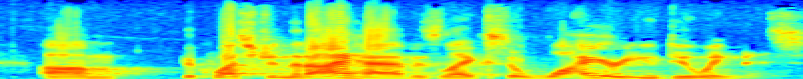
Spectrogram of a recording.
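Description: Speaking with a Canadian accent, a man at a medium pitch lets his voice swing very widely up and down. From rural Canada. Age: 30s. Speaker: pastor and comedian. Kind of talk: casual chat.

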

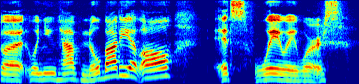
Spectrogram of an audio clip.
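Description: A woman speaks at a very slow pace with an American accent. Her pitch is fairly low. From Tanzania, with childhood in the US. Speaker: podcast co-host. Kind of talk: casual chat.

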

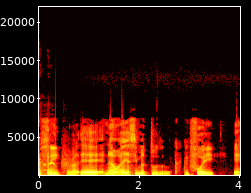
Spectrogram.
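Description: A man's medium-pitched voice with a dark, mellow tone, set against a quiet background. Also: dry, close sound with no echo. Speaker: podcast co-host. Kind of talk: casual chat. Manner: hesitant, many fillers and repetitions.

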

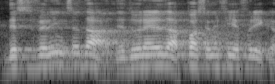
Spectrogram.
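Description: Speech moves at a moderate pace with noticeable background noise and audible room echo. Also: man. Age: old. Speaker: Orthodox priest. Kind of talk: sermon.

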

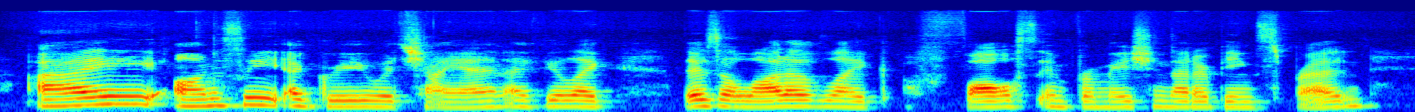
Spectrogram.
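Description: A woman uses a normal speaking voice, her pitch medium and her intonation fairly even as she talks at a moderate pace. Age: young. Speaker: social media intern. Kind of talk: casual chat. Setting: in-person studio recording.

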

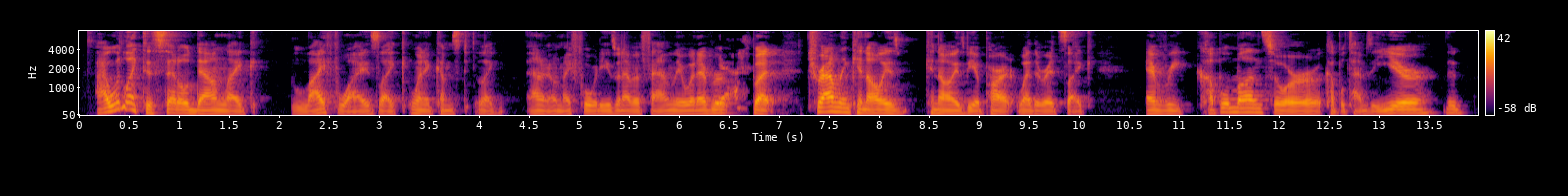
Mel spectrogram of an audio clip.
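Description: In an American accent, the speaker moves at a fairly quick pace with ordinary pitch variation, captured in a very clean recording with a silent background. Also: man, fairly low pitch for a man. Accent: plain American. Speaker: entrepreneur, founder of a youth initiative. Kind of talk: casual interview chat.

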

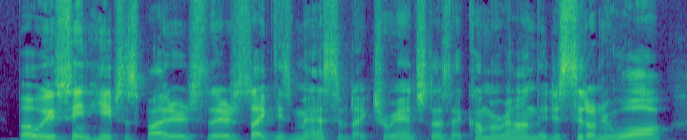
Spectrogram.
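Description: A man's fairly high voice, fairly quick and monotone, with flat intonation. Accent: American. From Houston, Texas. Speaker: podcaster. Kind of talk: casual chat. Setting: in person, at home.

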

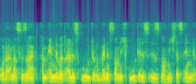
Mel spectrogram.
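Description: With vocal fry, a man speaks at a fairly high pitch with ordinary pitch variation. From Germany, Cologne. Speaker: Cologne dialect music enthusiast and DJ. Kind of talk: prepared talk about a song.

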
